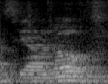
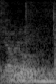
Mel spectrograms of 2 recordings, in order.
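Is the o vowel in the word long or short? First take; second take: long; short. First: The o vowel is held long. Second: The o vowel is short. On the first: The speaker calls it right. "pengucapan yang benar adalah shalom ... vokal panjang pada o-nya" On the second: The speaker calls it wrong. "bukan shalom"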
